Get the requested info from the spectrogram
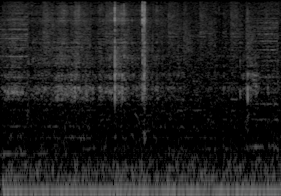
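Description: Quiet, steady low hum with a few faint clicks, and no speech or music.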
